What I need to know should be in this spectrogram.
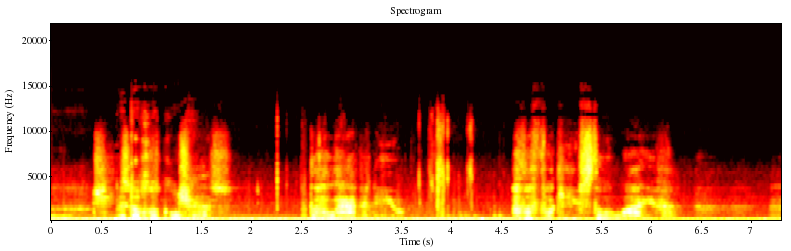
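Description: A young man speaks in shock and alarm.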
